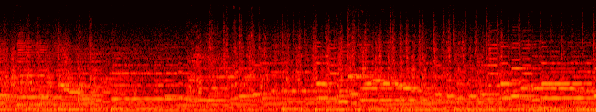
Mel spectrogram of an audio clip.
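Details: Continuous melodic background music with sustained tones and a soft pulse runs throughout, without any distinct animal call.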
